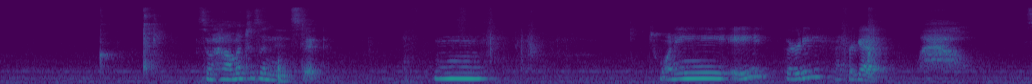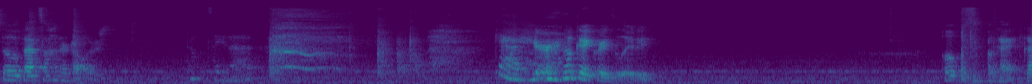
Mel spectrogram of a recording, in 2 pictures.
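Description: A second young woman speaks calmly close to a microphone.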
